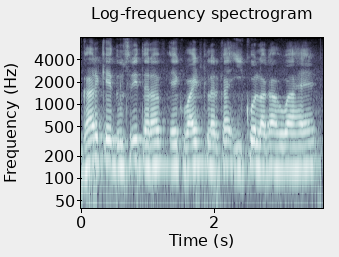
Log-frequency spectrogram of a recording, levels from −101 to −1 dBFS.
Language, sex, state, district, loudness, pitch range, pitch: Hindi, male, Gujarat, Valsad, -13 LUFS, 140-155 Hz, 145 Hz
